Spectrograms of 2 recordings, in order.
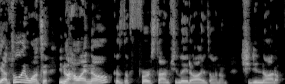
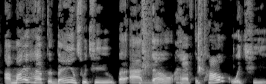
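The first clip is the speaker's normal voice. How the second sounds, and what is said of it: Bad put-on Southern accent. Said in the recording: “southern accent is really, really on display... It's really bad... Con Air bad... doing a perfect representation of how she sounds.”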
